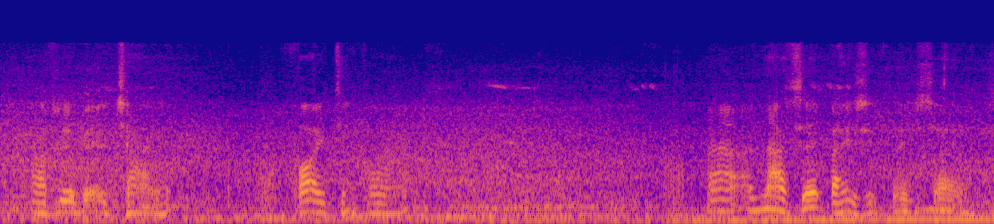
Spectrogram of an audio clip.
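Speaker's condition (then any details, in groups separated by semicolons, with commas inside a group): Motor neurone disease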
